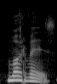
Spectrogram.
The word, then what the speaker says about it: Morfydd: Je ne vous garantis pas ma prononciation à 100%, mais alors que son nom s'écrit Morfydd, Y2D, F-Y2D, on prononcerait quelque chose comme Morwedd.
